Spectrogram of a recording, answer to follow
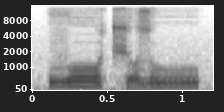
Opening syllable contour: high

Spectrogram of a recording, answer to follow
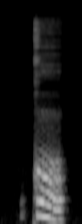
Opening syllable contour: falling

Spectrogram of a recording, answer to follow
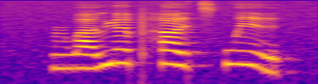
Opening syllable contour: rising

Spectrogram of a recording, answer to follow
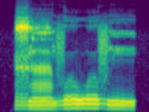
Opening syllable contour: low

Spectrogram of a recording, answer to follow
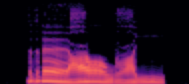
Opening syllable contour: falling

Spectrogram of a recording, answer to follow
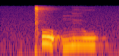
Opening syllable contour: falling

